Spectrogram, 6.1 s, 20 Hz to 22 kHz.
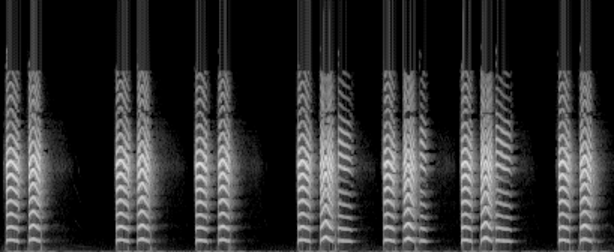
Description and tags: rubber duck big 2
duck, rubber, squeek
